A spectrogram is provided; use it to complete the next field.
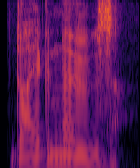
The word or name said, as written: diagnose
